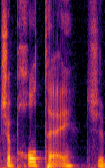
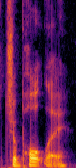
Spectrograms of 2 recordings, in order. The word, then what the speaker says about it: Chipotle: said Chipotle ha Chipotle is a it's not chipot CH it's Chipotle oh yeah Chipotle I used to pronounce it like that when I was like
